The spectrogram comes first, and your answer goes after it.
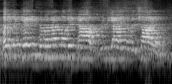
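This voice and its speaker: A distant, very echoey cassette recording of a man on stage doing stand-up. His voice is strikingly high for a man. He delivers one-liners deliberately, leaving long pauses between them. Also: fairly even intonation. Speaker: stand-up comedian. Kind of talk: live stand-up comedy set of one-liners. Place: live comedy venue. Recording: noisy cassette tape, echoey room, distant mic.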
